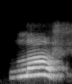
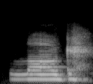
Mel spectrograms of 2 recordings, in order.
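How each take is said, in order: First: The word ends with an f sound. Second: The word ends with a g sound. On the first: The speaker calls it right. "we pronounce it lof, it's the F sound at the end of the word" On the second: The speaker calls it wrong. "we don't say log"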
